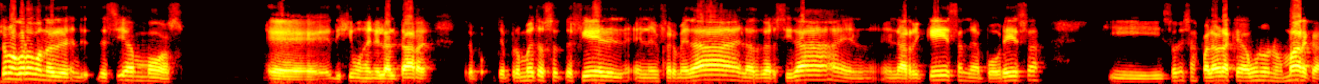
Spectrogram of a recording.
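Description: Against a quiet background, a man with a fairly high pitch speaks at a fairly slow pace, with ordinary pitch variation and big swings in loudness. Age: 30s. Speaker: church communicator and musician. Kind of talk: casual interview. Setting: at home. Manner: halting.

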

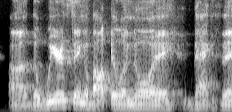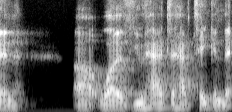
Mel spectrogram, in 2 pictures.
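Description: Against a quiet background, a man with an American accent speaks at a fairly slow pace. He has an unremarkable speaking voice, with a fairly low pitch and fairly even intonation. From New York. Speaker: federal prosecutor. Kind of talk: panel discussion. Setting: in a car.

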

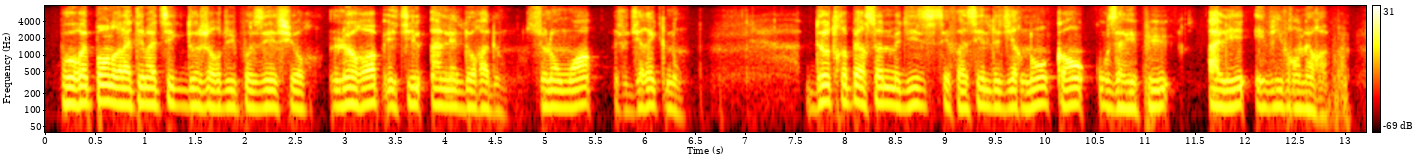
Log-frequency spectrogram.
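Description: Against a quiet background, a somewhat breathy, dark, mellow voice moves at a fairly slow pace with fairly even intonation. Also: man, medium pitch for a man. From DR Congo, Kinshasa. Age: 30s. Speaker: entrepreneur and Pan-African activist. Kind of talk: podcast interview.

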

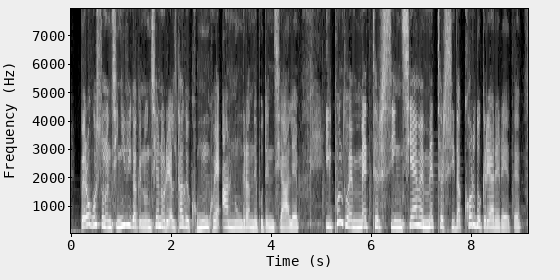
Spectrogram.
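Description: Very even loudness over noticeable background noise. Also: woman, high pitch for a woman, ordinary pitch variation, moderate pace. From Calabria. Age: 20s. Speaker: political science student. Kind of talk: casual chat.

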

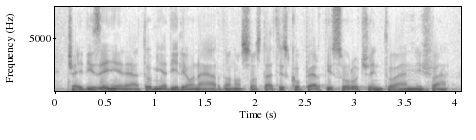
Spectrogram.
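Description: The talking goes at a fairly quick pace. The background carries noticeable noise. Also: man. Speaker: author and illustrator. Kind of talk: talk to young audience. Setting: stage with audience.

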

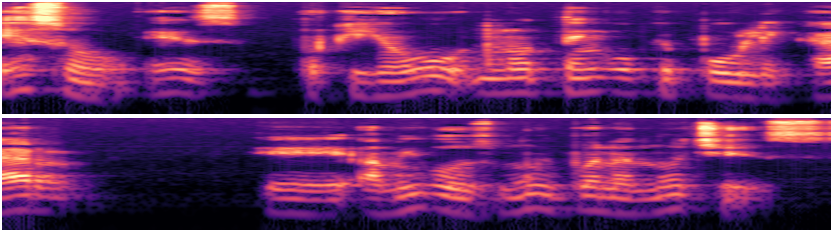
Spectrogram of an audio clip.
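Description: Speaking at a very slow pace, a man with a fairly high pitch for a man shows ordinary pitch variation. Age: 30s. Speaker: podcast host. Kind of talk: casual chat. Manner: animated.

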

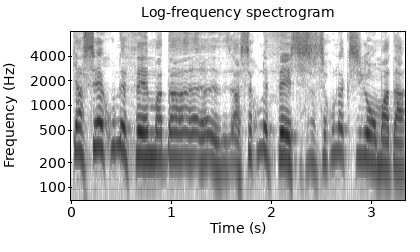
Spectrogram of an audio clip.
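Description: A man talks at a moderate pace in an extremely high pitch with lively intonation. The recording is very clean, with a silent background. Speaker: podcast host. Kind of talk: satirical monologue.

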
